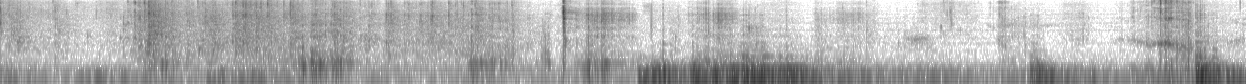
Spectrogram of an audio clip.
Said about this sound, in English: Yeah, I'm hearing a lot of crunching. Yeah. What's going on there? We're eating Cheetos.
